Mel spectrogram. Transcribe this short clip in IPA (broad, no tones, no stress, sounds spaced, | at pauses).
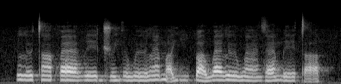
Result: l ø t ã f æ v eː d͡ʒ ø j ɘ w ø l æ̃ m a̰ j iː ɓ a w æ l ø w æ̃ː z æ m eː t a̰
